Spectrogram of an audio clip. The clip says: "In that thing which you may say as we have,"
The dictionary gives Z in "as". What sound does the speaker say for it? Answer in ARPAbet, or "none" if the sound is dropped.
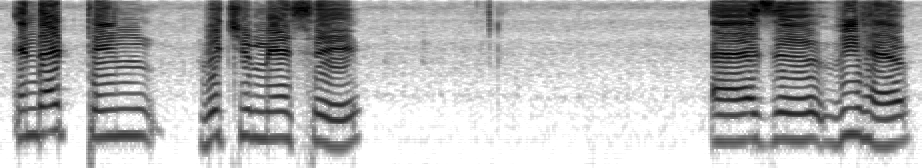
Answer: Z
